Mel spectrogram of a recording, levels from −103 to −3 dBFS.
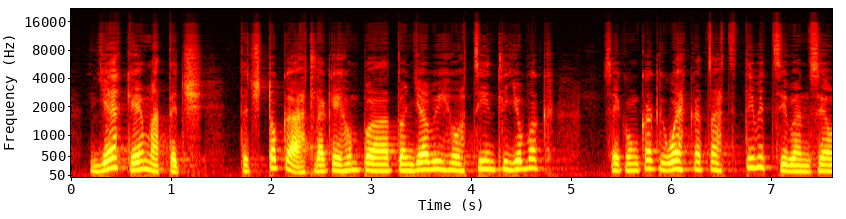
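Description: A speech recording carries plainly audible Opus compression damage from start to finish, likely from encoding at a low rate around 24 kbps in the codec's music (CELT) mode. The band stays full, with content reaching about 20.2 kHz, yet the voice sounds grainy and rough, with a noisy texture over its tonal parts. Unlike MP3 damage, there is less swirling or watery holing, because the gaps are filled with folded or noise-like energy.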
